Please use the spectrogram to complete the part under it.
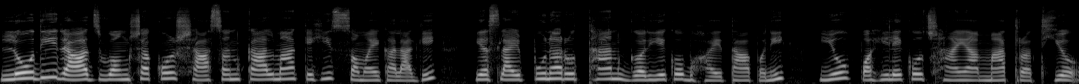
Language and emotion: Nepali, neutral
